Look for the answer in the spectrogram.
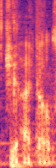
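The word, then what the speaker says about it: (G)I-DLE: I know it's pronounced Idol, but you know, I think everybody knows it as G Idle, so I'm probably just gonna say it like that.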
